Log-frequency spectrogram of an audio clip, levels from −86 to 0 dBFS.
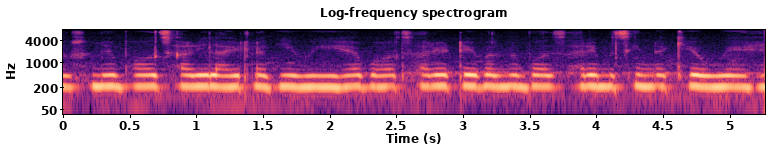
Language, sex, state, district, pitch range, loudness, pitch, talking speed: Hindi, female, Jharkhand, Deoghar, 220-225 Hz, -14 LUFS, 225 Hz, 195 wpm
